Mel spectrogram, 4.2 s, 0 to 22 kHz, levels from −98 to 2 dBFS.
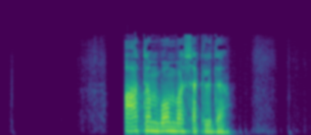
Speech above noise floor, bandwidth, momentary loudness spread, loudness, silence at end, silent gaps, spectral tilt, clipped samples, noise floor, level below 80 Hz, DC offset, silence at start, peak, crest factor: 49 dB; 7.8 kHz; 9 LU; -17 LUFS; 1.1 s; none; -7 dB/octave; under 0.1%; -65 dBFS; -44 dBFS; under 0.1%; 1.65 s; 0 dBFS; 20 dB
